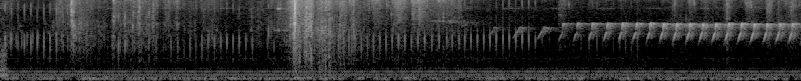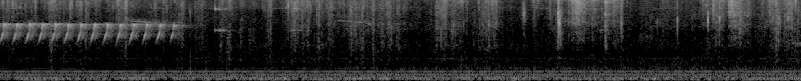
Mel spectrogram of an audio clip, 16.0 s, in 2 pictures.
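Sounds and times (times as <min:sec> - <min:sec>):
steady low hum: 0:00.0 - 0:16.0
songbird trilling: 0:04.2 - 0:10.3.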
